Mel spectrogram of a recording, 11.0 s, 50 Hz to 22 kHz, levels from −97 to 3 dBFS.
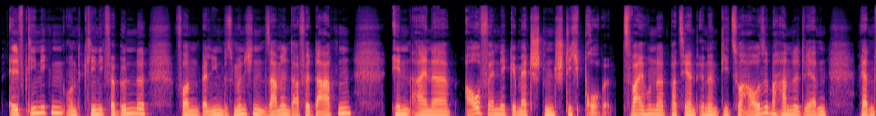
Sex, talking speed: male, 130 wpm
